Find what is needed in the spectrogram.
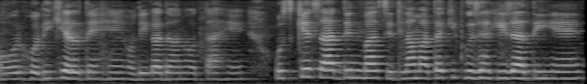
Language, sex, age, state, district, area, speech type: Hindi, female, 18-30, Madhya Pradesh, Ujjain, urban, spontaneous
